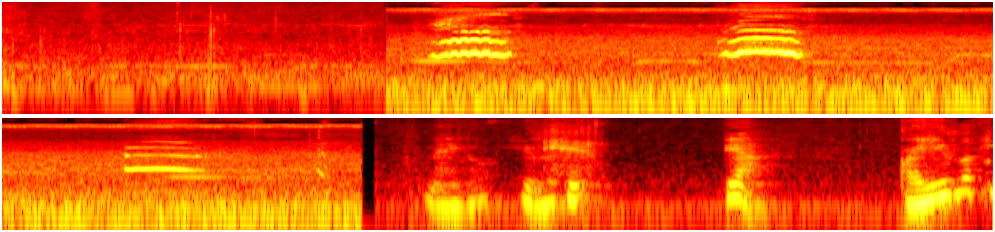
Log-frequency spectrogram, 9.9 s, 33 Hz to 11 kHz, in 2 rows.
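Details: Domestic cat answering its human with three separate meows about 1.5 seconds apart, each short and rising-falling, over a steady high electronic whine; after an abrupt cut come a few quieter yelps and bumps.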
